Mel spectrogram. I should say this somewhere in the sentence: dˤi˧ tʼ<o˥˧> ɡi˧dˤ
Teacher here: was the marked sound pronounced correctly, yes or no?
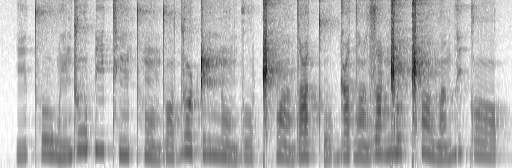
no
